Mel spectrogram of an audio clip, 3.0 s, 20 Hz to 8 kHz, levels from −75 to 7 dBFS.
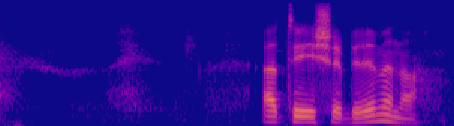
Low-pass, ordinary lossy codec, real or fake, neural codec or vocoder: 7.2 kHz; none; fake; codec, 16 kHz, 0.7 kbps, FocalCodec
